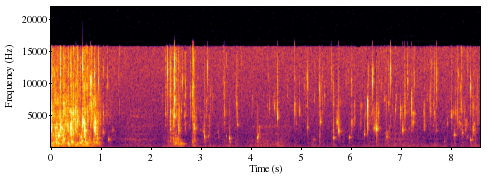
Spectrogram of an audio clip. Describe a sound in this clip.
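A finger scrapes wet grounds out of a cup with soft clicks.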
